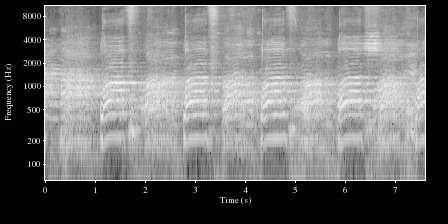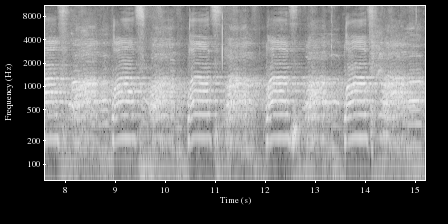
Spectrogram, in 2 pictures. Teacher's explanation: এই অফটা জিহ্বার গোড়া তার বরাবর উপরে তালুর সঙ্গে লাগায়া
